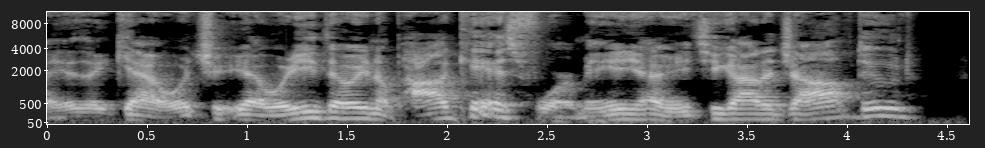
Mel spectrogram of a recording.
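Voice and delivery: put-on Philadelphia accent. Asked to give a couple of lines, the speaker shows the Philly accent. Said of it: "it's like when you talk like that".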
